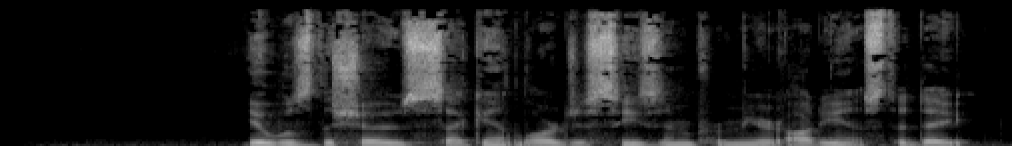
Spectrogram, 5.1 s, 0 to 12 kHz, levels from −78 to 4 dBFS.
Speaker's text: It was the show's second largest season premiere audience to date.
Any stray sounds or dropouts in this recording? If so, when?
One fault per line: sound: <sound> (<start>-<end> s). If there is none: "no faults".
no faults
